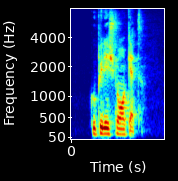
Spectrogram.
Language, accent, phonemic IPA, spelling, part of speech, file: French, France, /ku.pe le ʃ(ə).vø ɑ̃ katʁ/, couper les cheveux en quatre, verb, LL-Q150 (fra)-couper les cheveux en quatre.wav
- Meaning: to split hairs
